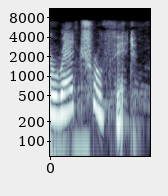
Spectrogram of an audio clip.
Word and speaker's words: retrofit: A retrofit may involve putting in new door jams. 注意一下这个 jamb, 它这个 b 是不发音的，它是表示这个窗子啊，或者说这个门的侧柱。 Jams 有点像果酱那个单词啊，读音是一模一样的。 A retrofit may involve putting in new door jams.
